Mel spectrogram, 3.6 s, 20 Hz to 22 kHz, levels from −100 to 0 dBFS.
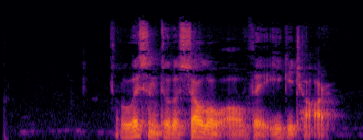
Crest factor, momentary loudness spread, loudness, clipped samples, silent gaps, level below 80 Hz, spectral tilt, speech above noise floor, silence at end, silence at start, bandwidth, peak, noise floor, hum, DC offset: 20 dB; 10 LU; -34 LUFS; under 0.1%; none; -66 dBFS; -5 dB/octave; 44 dB; 0.35 s; 1.15 s; 13.5 kHz; -14 dBFS; -77 dBFS; none; under 0.1%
